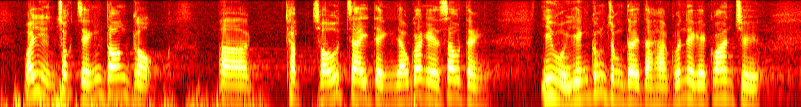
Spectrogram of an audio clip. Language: Cantonese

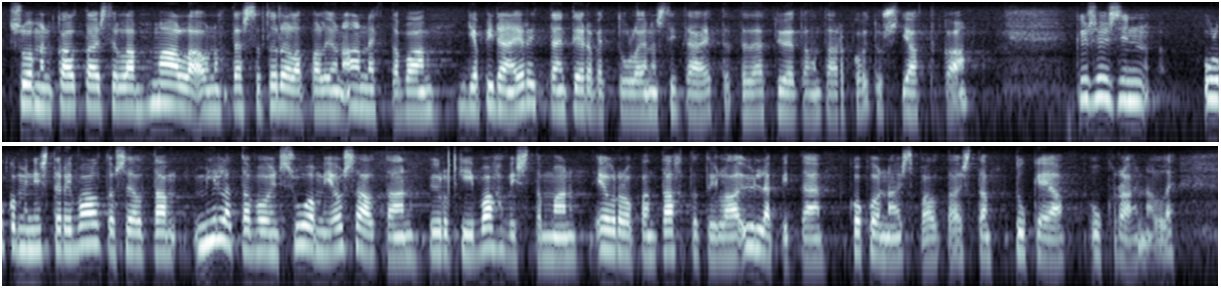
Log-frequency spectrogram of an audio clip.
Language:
Finnish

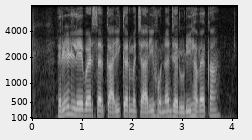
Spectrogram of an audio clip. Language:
Chhattisgarhi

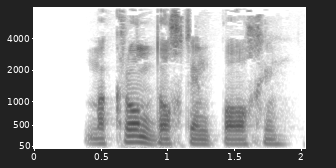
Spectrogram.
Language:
Western Frisian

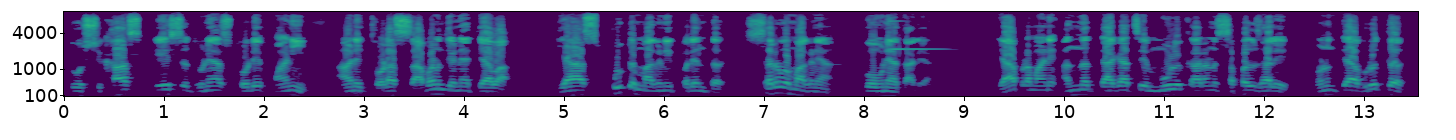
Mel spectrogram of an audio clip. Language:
Marathi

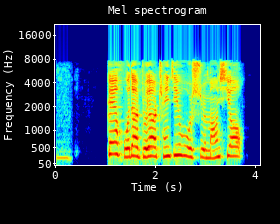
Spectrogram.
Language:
Chinese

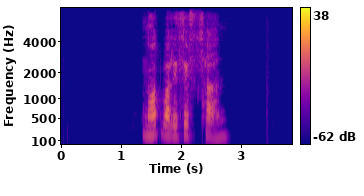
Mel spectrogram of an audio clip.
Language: Thai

